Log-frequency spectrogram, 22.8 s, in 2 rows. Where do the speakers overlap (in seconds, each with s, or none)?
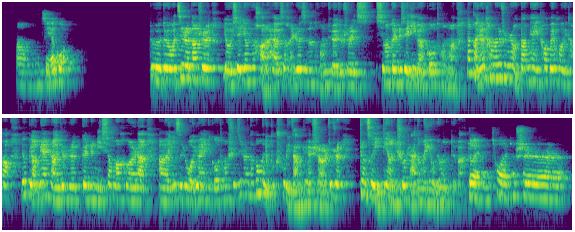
none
